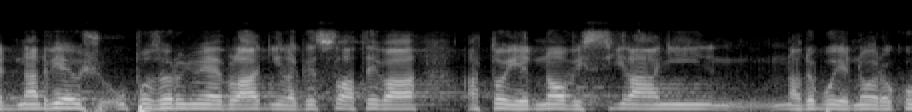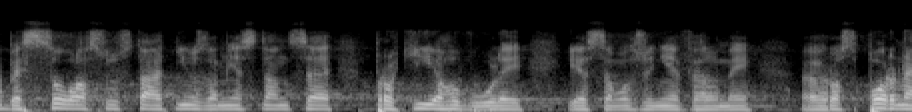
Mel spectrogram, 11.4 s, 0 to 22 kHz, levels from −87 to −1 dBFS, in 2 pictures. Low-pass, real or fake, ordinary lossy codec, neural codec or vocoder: 7.2 kHz; real; Opus, 32 kbps; none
